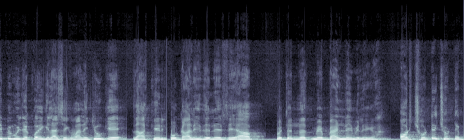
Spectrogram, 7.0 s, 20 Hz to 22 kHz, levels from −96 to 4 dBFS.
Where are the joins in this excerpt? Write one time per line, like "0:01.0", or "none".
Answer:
0:01.9
0:05.8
